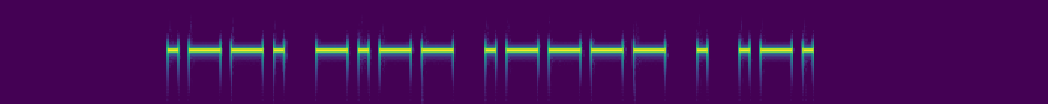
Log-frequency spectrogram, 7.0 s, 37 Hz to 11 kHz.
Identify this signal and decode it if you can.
Morse code, heard as a keyed tone, about 17 wpm, 700 Hz. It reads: PY1ER
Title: DXCC-100 Call Signs - 5 Characters - 17wpm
